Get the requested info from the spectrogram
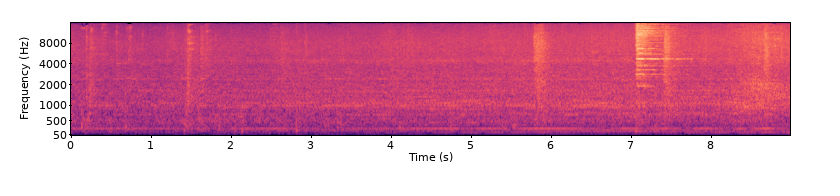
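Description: Heritage passenger train cars rolling slowly past, a steady hum that grows slowly louder, with a few faint clicks and a brief high squeal about seven seconds in.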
